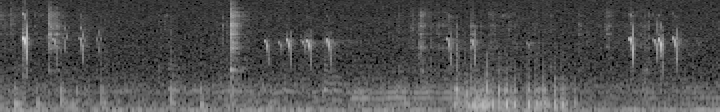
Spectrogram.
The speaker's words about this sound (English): I think there's a wild bird here.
